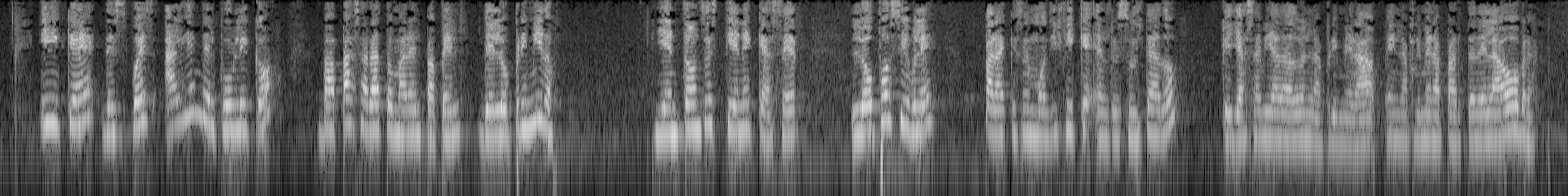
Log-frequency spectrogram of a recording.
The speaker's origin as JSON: {"language": "Spanish", "country": "Mexico", "said": "nosotros, como mexicanos, tenemos bien insertado ese chip"}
